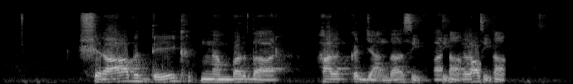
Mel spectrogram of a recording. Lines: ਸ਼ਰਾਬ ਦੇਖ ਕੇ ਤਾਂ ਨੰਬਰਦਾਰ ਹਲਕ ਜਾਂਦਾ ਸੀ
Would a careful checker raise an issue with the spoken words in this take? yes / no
yes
